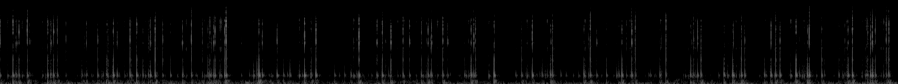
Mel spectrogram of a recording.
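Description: Long painted nails tap and scratch rapidly across the back of a glossy blue, hollow plastic hairbrush shell. The result is a dense, steady stream of dry, bright clicks and scratchy strokes with no ring after each tap.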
